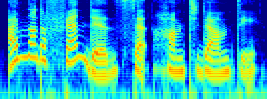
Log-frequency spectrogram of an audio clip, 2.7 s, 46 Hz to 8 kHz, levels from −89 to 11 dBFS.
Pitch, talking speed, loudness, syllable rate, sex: 250 Hz, 135 wpm, -18 LUFS, 4.5 syllables/s, female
